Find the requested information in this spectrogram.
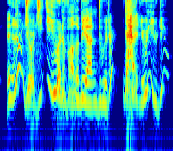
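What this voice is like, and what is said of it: Pennywise impression. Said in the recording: “Your Pennywise got a little nerdy at the end ... On the ... impressions meter, I think Pennywise is pretty high up there”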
